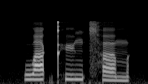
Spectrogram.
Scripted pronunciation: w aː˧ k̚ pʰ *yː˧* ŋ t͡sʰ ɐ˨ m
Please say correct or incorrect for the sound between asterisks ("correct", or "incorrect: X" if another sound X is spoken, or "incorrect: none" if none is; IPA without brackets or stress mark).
correct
